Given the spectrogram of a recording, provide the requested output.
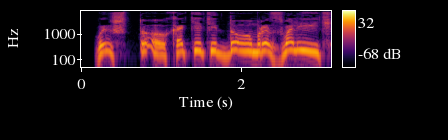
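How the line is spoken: Shouting over loud music. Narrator (Russian): закричала Ирон, безуспешно пытаясь перекричать удары тяжелого рока

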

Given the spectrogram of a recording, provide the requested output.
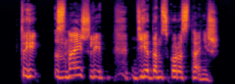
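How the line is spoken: Laughing then sobbing. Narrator (Russian): Рассмеялась она и опять разрыдалась

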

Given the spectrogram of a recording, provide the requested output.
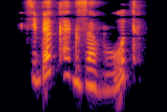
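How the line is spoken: Small child's voice. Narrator (Russian): опять спросил малыш детским голосом

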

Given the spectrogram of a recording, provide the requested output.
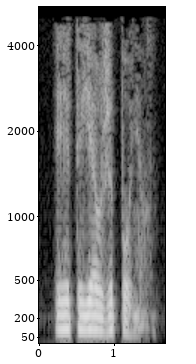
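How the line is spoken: Sighing. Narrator (Russian): он вздохнул

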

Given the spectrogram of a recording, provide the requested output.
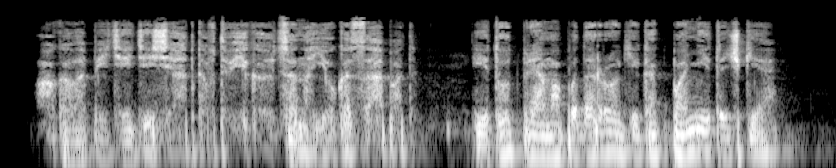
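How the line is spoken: Needless whisper. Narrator (Russian): прошептал Атчесон, хотя в шепоте уже не было никакой необходимости

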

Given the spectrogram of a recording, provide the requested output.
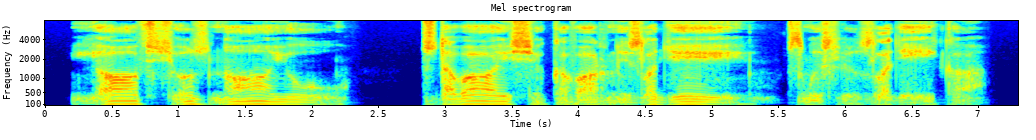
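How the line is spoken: Mournful bass voice. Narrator (Russian): Сказать ей траурным басом

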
